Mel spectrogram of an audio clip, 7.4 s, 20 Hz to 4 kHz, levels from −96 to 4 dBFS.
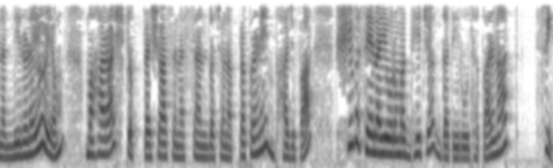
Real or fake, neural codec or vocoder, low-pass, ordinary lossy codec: real; none; 3.6 kHz; none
